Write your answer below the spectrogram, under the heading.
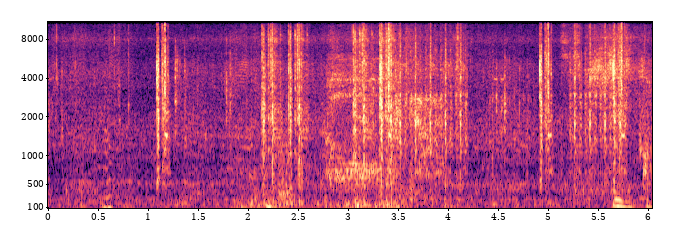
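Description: White-backed vultures dropping onto a buffalo carcass: wings flapping with scattered sharp clicks, and flies buzzing around the carcass.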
